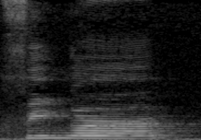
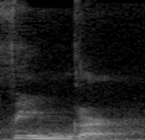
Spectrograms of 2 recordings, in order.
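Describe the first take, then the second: First: It rhymes with singer, with no g sound. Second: The g is said as a hard g. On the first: The speaker calls it wrong. "finger juga dibaca dengan cara yang sama. Singer" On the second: The speaker calls it right. "Yang benar adalah finger"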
